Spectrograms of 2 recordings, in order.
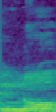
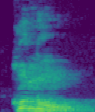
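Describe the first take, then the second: First: The word starts with an n sound. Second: The word starts with a k sound. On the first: The speaker calls it right. "নো শব্দের মধ্যে যে কে এর উচ্চারণটা হয় না" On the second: The speaker calls it wrong. "সে বলবে কোনো"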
